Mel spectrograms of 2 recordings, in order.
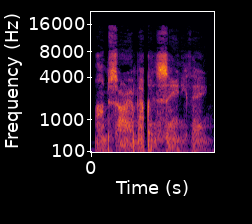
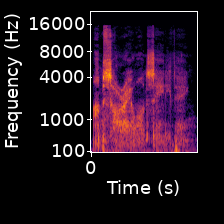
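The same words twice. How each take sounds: First: Soft unvoiced mock whisper, a bit hurried; imitating a whisper. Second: Soft unvoiced mock whisper; imitating a whisper. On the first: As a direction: whisper an apology like the suspect. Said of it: "And then she says". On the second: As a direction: whisper it as if to someone unseen. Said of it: "responding to another voice".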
